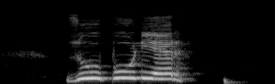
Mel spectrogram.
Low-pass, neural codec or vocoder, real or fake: 10.8 kHz; none; real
